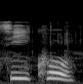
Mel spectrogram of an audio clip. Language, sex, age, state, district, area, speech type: Hindi, female, 18-30, Bihar, Muzaffarpur, rural, read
